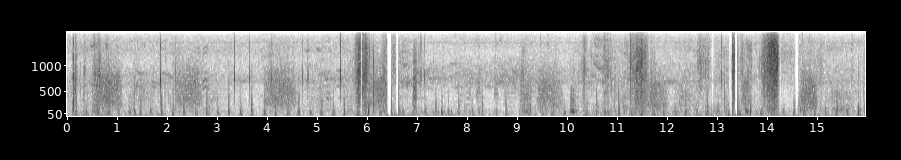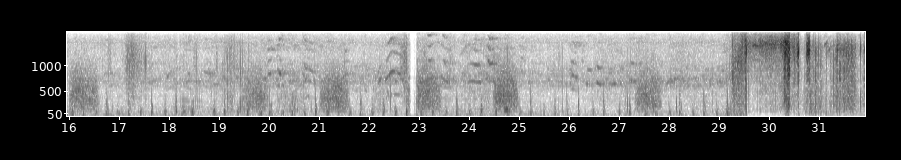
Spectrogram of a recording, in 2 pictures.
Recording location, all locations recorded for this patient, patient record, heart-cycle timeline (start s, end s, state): aortic valve (AV)
aortic valve (AV)+mitral valve (MV)
#Age: Child
#Sex: Male
#Height: 95.0 cm
#Weight: 14.5 kg
#Pregnancy status: False
#Murmur: Absent
#Murmur locations: nan
#Most audible location: nan
#Systolic murmur timing: nan
#Systolic murmur shape: nan
#Systolic murmur grading: nan
#Systolic murmur pitch: nan
#Systolic murmur quality: nan
#Diastolic murmur timing: nan
#Diastolic murmur shape: nan
#Diastolic murmur grading: nan
#Diastolic murmur pitch: nan
#Diastolic murmur quality: nan
#Outcome: Normal
#Campaign: 2014 screening campaign
0.00	21.59	unannotated
21.59	21.60	diastole
21.60	21.68	S1
21.68	21.82	systole
21.82	21.88	S2
21.88	22.06	diastole
22.06	22.14	S1
22.14	22.26	systole
22.26	22.34	S2
22.34	22.52	diastole
22.52	22.60	S1
22.60	22.74	systole
22.74	22.84	S2
22.84	23.02	diastole
23.02	23.14	S1
23.14	23.26	systole
23.26	23.40	S2
23.40	23.54	diastole
23.54	23.62	S1
23.62	23.74	systole
23.74	23.84	S2
23.84	24.02	diastole
24.02	24.10	S1
24.10	24.22	systole
24.22	24.30	S2
24.30	24.54	diastole
24.54	24.64	S1
24.64	24.87	systole
24.87	25.05	S2
25.05	25.24	diastole
25.24	25.32	S1
25.32	25.46	systole
25.46	25.54	S2
25.54	25.72	diastole
25.72	25.80	S1
25.80	25.94	systole
25.94	26.02	S2
26.02	26.20	diastole
26.20	26.26	S1
26.26	26.46	systole
26.46	26.54	S2
26.54	26.70	diastole
26.70	26.78	S1
26.78	26.98	systole
26.98	27.06	S2
27.06	27.13	diastole
27.13	31.92	unannotated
